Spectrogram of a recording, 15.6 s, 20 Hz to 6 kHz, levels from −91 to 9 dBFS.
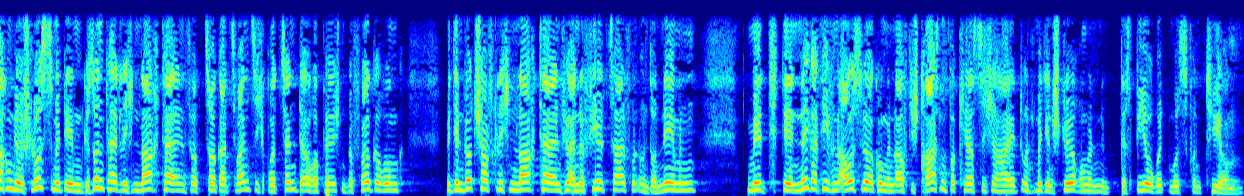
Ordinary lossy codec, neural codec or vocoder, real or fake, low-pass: none; none; real; 5.4 kHz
